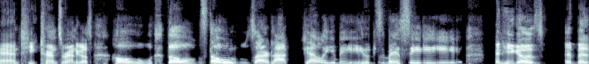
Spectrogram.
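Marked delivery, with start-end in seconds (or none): 1.5-6.1 very high, slow, drawn-out creature voice. Retelling a man's reply to a woman questioning him, in a Smeagol-like voice. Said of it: "I'm getting like a Smeagol from Lord of the Rings energy".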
